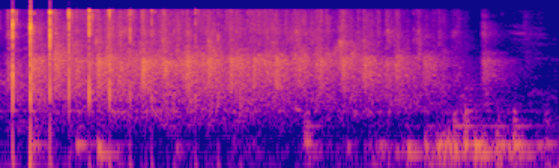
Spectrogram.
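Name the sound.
audience applauding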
